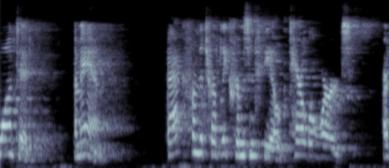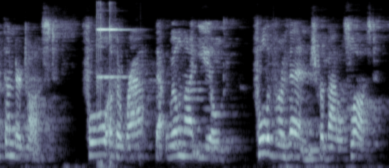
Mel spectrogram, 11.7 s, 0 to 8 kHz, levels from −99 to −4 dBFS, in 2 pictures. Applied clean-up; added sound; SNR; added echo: classical method WPE with log-MMSE.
